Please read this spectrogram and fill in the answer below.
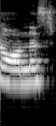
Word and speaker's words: honest: bye an honest ah honest and honest foreign is not pronounced at the silent letter an honest boy buddha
